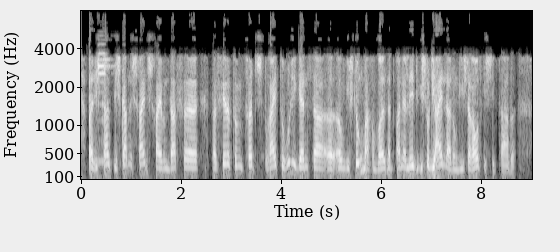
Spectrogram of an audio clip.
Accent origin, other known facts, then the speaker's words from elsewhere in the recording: Cologne, North Rhine-Westphalia, Germany; Ich bin Kölner durch und durch.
